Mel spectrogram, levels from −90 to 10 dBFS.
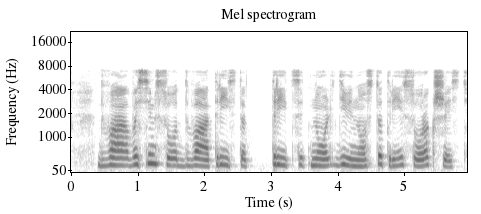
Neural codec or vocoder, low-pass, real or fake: none; 7.2 kHz; real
